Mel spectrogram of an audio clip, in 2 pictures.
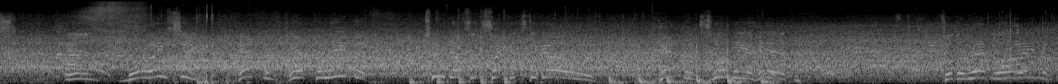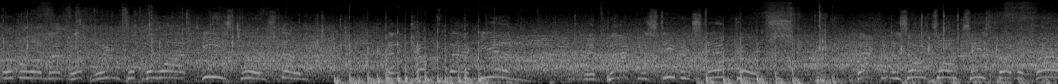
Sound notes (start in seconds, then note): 6.5 booing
